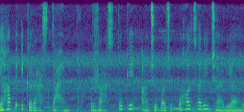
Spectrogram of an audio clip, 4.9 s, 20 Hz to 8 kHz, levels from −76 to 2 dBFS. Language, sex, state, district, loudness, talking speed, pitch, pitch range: Hindi, female, Bihar, Gopalganj, -21 LUFS, 145 wpm, 180 Hz, 155-250 Hz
